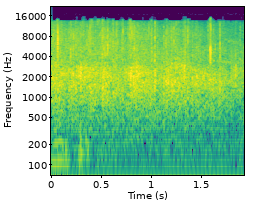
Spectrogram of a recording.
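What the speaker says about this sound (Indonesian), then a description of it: "Beri tepuk tangan yang baik buat dia." A church audience claps in a dense, steady burst of applause filling the room, with a faint voice at the start.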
